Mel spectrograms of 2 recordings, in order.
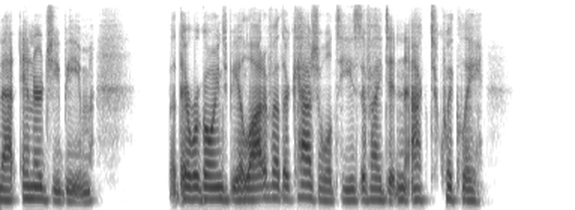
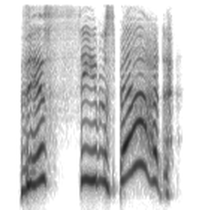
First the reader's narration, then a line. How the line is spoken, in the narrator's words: Juno said, his voice almost a squeak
